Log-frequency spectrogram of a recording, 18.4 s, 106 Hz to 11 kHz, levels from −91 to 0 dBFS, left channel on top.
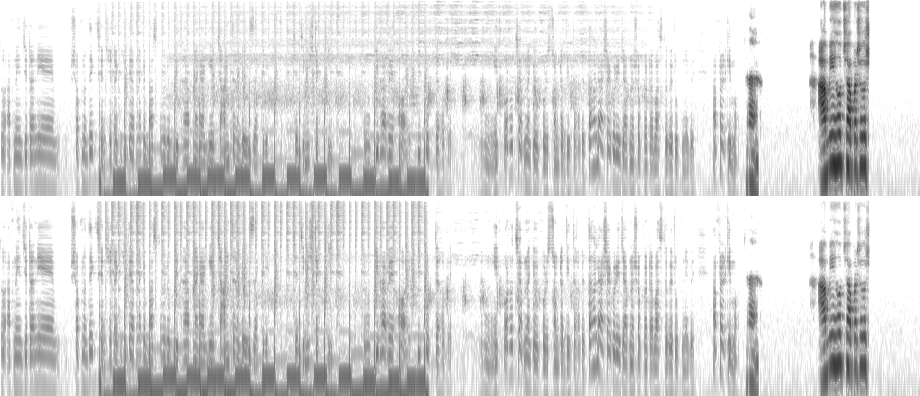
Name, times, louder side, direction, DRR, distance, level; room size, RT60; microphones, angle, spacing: voice 1, 0.0-5.4 5.9-6.7 7.3-9.0 9.6-14.8, right 3 dB, 40° right, 3.6 m, -53 dB
sound 1, 2.0-8.6, right 2 dB, 65° right, 1.1 m, -44 dB
sound 2, 3.3-13.4, left 6 dB, 75° left, 7.3 m, -64 dB
voice 2, 16.2-17.4, left 8 dB, 55° left, 0.3 m, -23 dB
head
